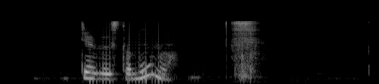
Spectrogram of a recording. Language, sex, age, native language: Icelandic, female, 9, Icelandic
